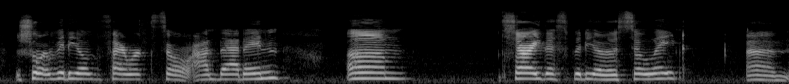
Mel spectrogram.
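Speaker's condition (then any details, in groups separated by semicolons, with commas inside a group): Cerebral palsy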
